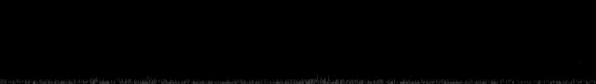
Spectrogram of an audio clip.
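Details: Sleeping Munchkin cat named Kantarou gives quiet snores, soft breathy hisses at about one-and-a-half to two-second intervals above a faint deep rumbling drone.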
